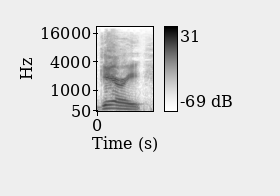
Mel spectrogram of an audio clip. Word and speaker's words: Gerry: He gave his name, he didn't give the pronunciation. So we call Elbridge Gerry, but we call it gerrymandering.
